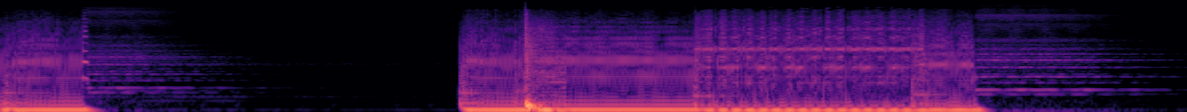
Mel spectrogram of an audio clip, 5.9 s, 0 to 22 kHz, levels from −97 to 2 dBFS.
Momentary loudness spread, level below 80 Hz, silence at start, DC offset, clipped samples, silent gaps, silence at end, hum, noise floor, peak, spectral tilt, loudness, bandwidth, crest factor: 11 LU; -34 dBFS; 0 s; under 0.1%; under 0.1%; none; 1 s; none; -87 dBFS; -10 dBFS; -5.5 dB/octave; -34 LUFS; 13.5 kHz; 22 dB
